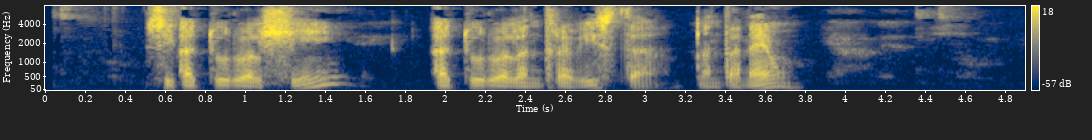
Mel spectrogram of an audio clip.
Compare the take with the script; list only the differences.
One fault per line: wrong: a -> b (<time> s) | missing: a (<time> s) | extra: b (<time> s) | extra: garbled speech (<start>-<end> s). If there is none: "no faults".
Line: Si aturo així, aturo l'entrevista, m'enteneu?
no faults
